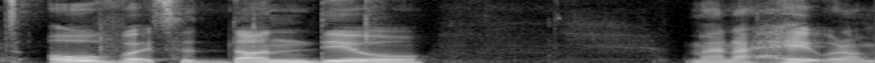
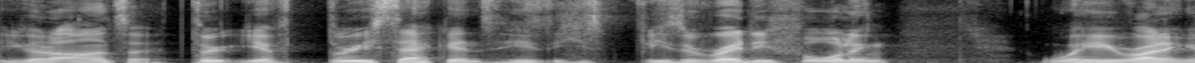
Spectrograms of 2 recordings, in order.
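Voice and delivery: pushy countdown; 7 dB louder, faster than usual. Retold or imitated. Friend pressing for an answer.

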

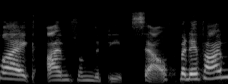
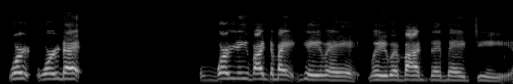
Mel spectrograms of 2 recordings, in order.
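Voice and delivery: put-on thick southern accent; 3 semitones lower than usual. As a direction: imitate an unintelligible southern customer. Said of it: "somebody who has a thick southern accent".

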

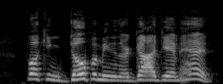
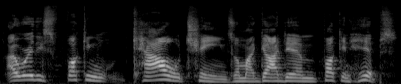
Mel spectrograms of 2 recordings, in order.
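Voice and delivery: ordinary delivery

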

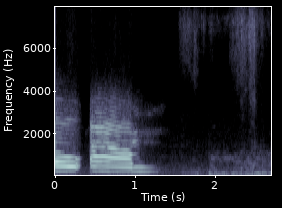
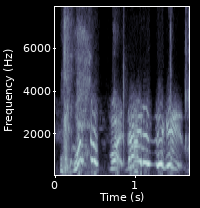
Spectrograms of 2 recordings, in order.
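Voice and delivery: much higher, incredulous what the fuck; shocked disbelief. Real, not acted. Reacting in shock to an insulting text message. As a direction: jump up in pitch, stunned.

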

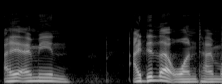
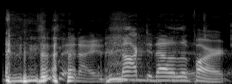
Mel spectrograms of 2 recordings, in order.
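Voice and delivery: slow, loud, laughing; laughing boast; 5 semitones higher, 8 dB louder, slower than usual. Real, not acted. Boasting of a failed accent, laughing. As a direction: brag through laughter.

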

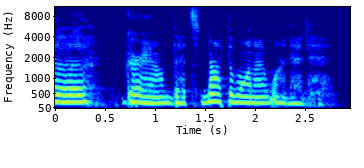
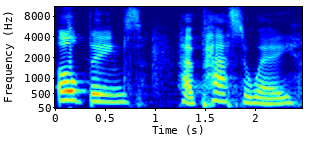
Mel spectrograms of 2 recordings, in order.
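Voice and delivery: loud, drawn-out exhortation building to a shout; rally them, stretching the words, louder and louder; rousing preaching; 2 semitones higher, 11 dB louder than usual. Real, not acted. Preacher urging the congregation to rejoice, loud rousing call.

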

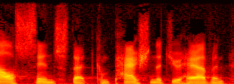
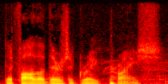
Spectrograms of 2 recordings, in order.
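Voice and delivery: closing prayer; 6 semitones lower than usual. Real, not acted.

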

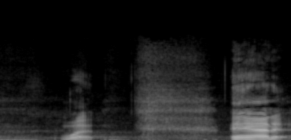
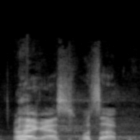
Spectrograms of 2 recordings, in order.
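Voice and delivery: ordinary delivery

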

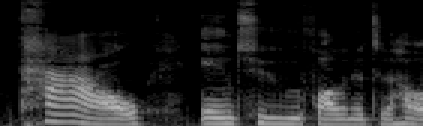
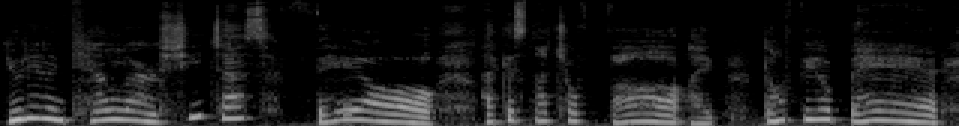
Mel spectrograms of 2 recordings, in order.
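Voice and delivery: high, gentle little teddy bear voice; the teddy soothing the boy in a high voice; Teddy's voice; 7 semitones higher, 3 dB quieter, slower than usual. Acted. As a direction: comfort him in a high toy-bear voice. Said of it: "Teddy is like".

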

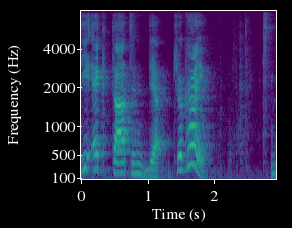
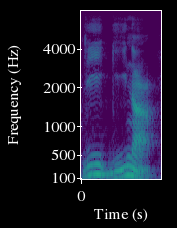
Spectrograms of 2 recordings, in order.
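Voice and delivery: lower, drawn-out syllables; slow sounding-out; 7 semitones lower, 4 dB quieter, much slower than usual. Shown as a demonstration. Learner repeating part of a Turkish toast, slowly sounded out. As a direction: stretch each syllable as if practising a foreign word.

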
